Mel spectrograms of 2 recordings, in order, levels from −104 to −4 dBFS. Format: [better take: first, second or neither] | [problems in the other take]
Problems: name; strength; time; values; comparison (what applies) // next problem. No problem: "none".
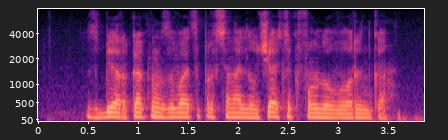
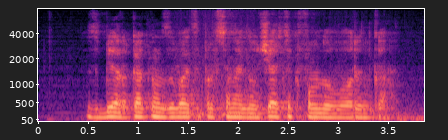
first | background sound (Bird); 19 dB below the speech // room echo; dies away in 0.6 s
